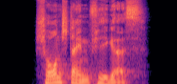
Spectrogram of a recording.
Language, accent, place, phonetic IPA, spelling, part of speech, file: German, Germany, Berlin, [ˈʃɔʁnʃtaɪ̯nˌfeːɡɐs], Schornsteinfegers, noun, De-Schornsteinfegers.ogg
- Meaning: genitive singular of Schornsteinfeger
